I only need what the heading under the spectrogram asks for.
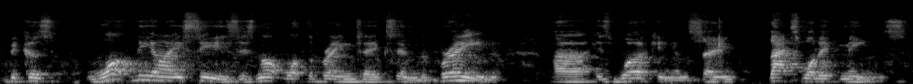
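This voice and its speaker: Being interviewed about his work as a language teacher, a man explains points conversationally and keeps asking "right?", "okay?" or "yeah?" to check understanding. His mid-range voice has a fairly bright tone, and the rough recording carries a little hiss or hum.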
